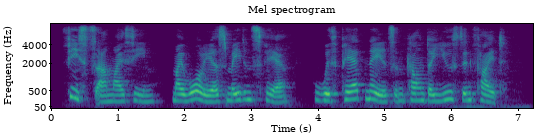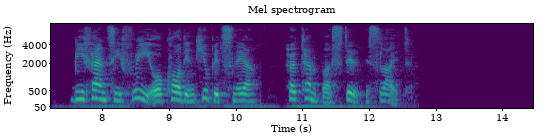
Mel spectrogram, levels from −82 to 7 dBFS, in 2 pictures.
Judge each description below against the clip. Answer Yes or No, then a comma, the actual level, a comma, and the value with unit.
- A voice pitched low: No, high, 205 Hz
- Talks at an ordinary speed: No, slow, 120 wpm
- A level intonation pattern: No, average, 4.1 semitones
